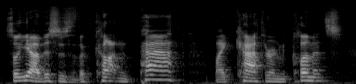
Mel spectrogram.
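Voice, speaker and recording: Male book vlogger, somewhat higher-pitched and bright, conversational, wry, self-deprecating. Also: big pitch swings, moderate pace. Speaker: host of a book review video channel. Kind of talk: casual chat to camera about books.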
